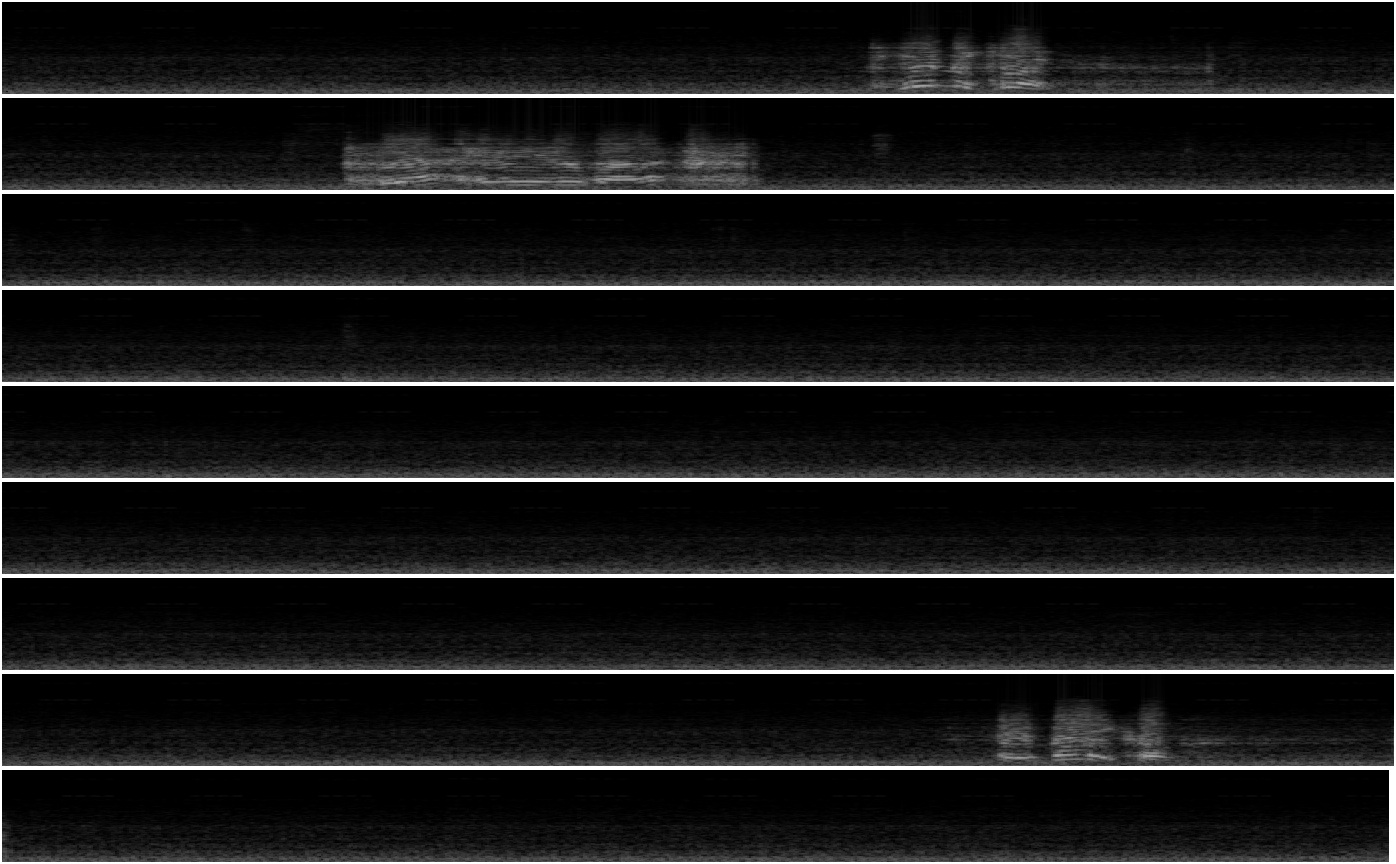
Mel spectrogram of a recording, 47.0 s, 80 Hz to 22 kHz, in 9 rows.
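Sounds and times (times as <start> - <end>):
diesel truck engine idling: 0.0 - 46.9.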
